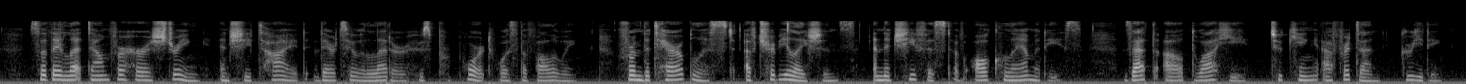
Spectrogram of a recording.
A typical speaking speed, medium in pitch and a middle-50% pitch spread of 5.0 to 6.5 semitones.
No: average, 150 wpm; medium, 180 Hz; average, 3.9 semitones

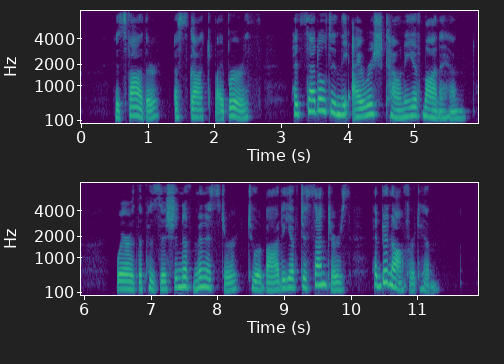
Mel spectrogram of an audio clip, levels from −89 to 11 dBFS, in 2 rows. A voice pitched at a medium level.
Yes: medium, 165 Hz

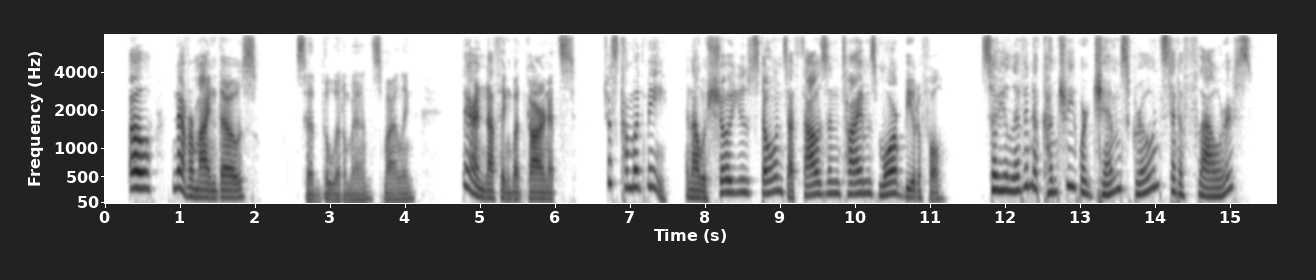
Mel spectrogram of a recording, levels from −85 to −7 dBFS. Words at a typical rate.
Yes: average, 155 wpm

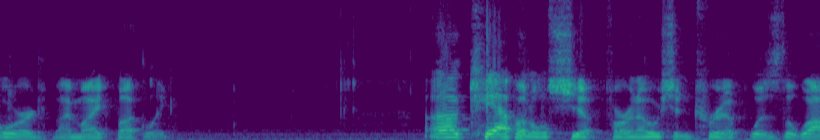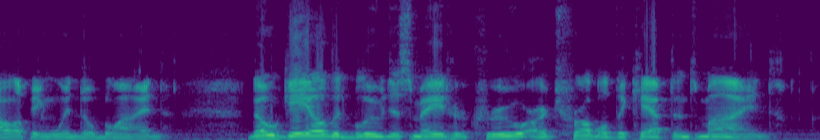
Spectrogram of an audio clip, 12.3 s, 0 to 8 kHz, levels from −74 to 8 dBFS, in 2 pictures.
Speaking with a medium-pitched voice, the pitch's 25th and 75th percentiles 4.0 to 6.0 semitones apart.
No: low, 110 Hz; average, 4.9 semitones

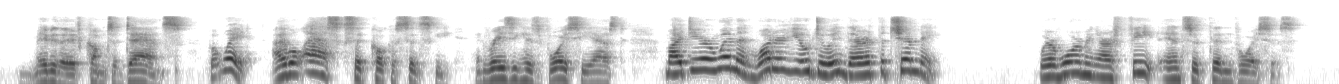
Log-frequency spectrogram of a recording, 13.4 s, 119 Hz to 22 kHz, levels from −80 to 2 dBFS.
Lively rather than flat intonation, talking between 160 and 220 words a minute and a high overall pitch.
Yes: wide, 8.9 semitones; average, 170 wpm; high, 200 Hz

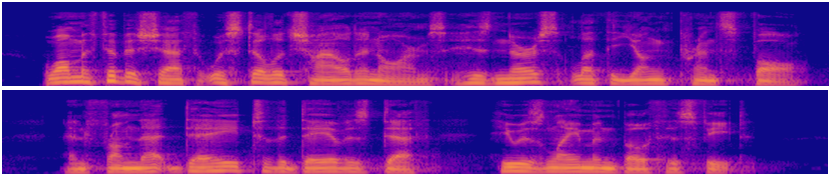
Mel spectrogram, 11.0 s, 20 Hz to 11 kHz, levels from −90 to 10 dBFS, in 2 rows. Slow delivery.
No: average, 175 wpm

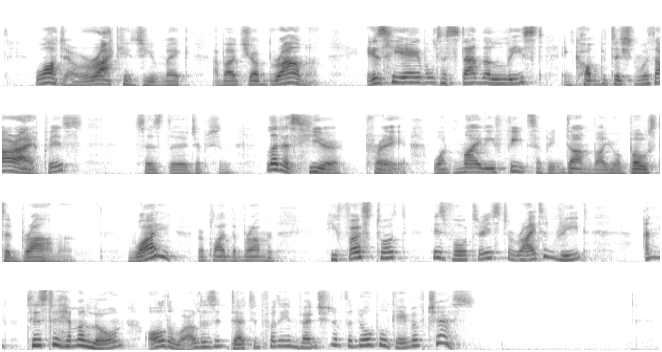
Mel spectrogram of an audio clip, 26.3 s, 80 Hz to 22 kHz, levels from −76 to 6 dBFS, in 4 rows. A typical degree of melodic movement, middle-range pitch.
No: wide, 8.0 semitones; medium, 165 Hz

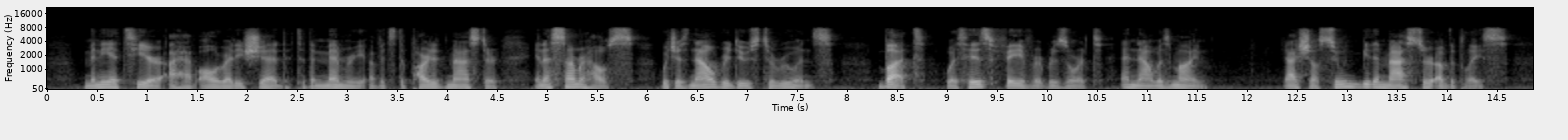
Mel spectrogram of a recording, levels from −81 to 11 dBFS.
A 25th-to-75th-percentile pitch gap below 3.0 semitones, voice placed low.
Yes: narrow, 2.6 semitones; low, 100 Hz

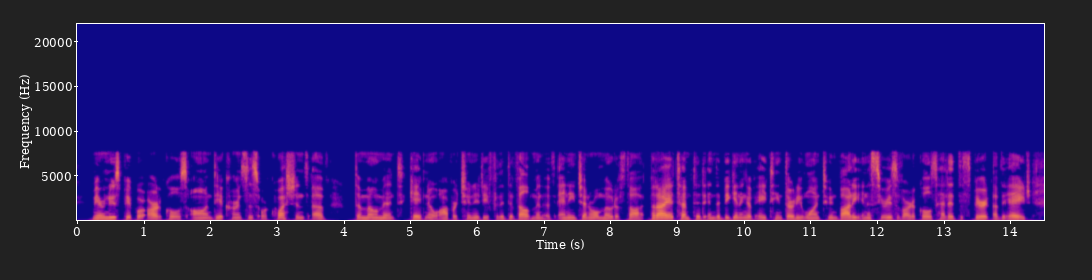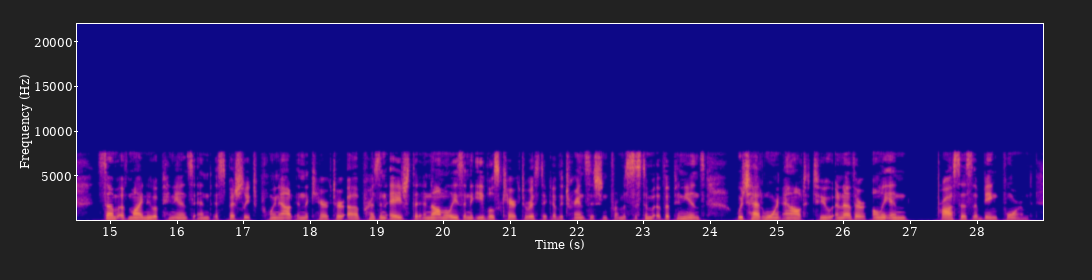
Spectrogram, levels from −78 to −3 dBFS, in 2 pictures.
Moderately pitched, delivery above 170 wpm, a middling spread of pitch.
No: medium, 160 Hz; average, 180 wpm; narrow, 1.8 semitones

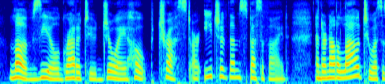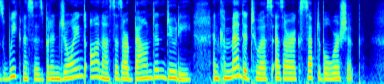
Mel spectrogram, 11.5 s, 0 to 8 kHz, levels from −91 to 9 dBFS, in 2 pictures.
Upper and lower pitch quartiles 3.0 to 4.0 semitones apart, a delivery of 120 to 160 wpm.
No: average, 3.5 semitones; average, 180 wpm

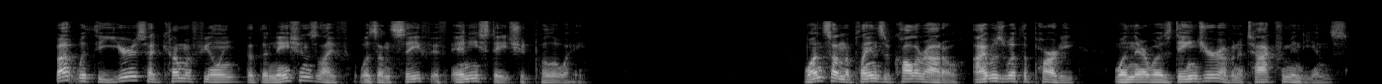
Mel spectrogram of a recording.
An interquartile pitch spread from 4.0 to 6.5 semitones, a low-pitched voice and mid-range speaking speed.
Yes: average, 5.2 semitones; low, 115 Hz; average, 175 wpm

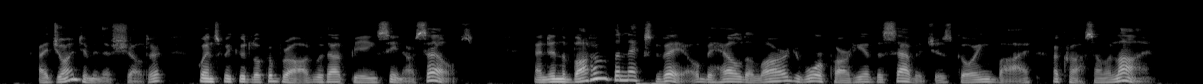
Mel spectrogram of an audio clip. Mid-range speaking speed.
Yes: average, 180 wpm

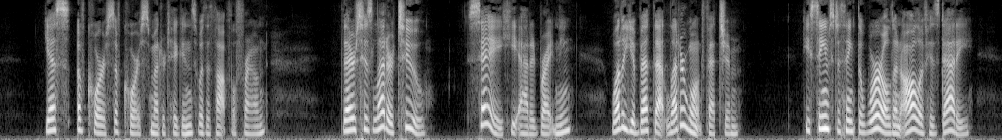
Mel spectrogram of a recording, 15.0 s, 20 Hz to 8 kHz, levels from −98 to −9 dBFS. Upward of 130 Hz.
Yes: high, 190 Hz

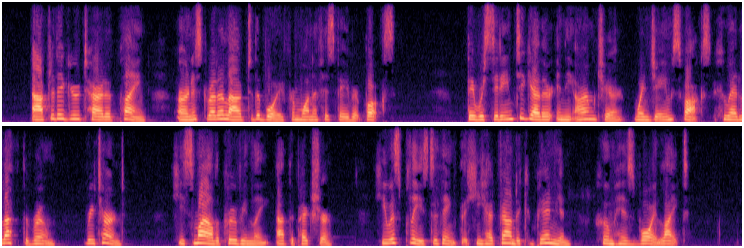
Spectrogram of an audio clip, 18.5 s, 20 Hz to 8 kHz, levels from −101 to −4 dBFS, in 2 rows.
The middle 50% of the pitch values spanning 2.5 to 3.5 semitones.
Yes: average, 2.9 semitones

